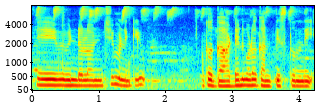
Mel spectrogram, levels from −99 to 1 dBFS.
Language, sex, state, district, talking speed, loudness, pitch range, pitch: Telugu, female, Andhra Pradesh, Srikakulam, 115 wpm, -13 LUFS, 180-200 Hz, 190 Hz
